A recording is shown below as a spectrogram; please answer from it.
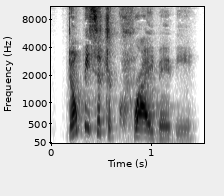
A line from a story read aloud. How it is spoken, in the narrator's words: Cyril snapped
